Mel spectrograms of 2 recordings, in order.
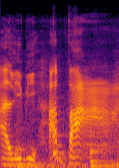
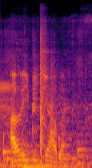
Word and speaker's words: Alibijaban: Yo astig dito sa Alibian Alibi Jaban oo nga pala sabi ng mga ano dito lokal ang tunay na b bigkas dito sa lugar na to is Alibijaban hindi alibian mamaya magti-tiktok kami.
